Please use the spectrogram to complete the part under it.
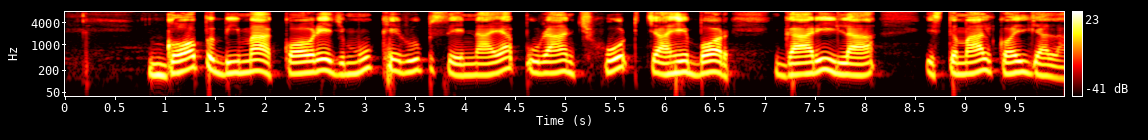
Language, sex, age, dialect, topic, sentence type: Bhojpuri, male, 18-24, Southern / Standard, banking, statement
